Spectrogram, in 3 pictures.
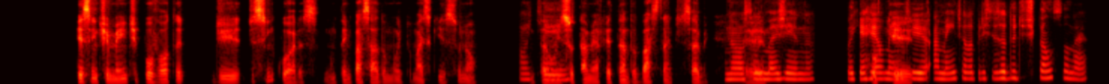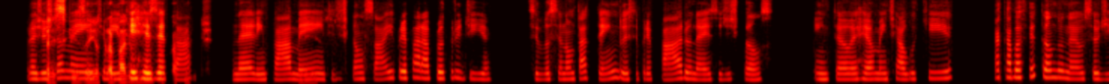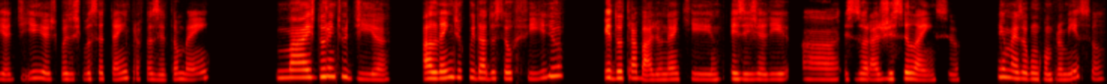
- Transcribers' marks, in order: tapping
- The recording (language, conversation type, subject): Portuguese, advice, Como posso manter um sono regular apesar de tantos compromissos?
